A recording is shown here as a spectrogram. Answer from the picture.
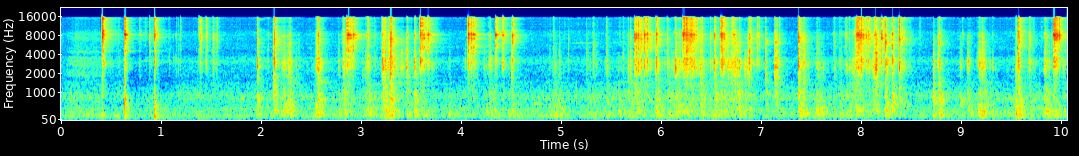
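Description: Hand socket ratchet clicking in several runs as it turns the bolts of a refrigerator door hinge, loosening them.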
